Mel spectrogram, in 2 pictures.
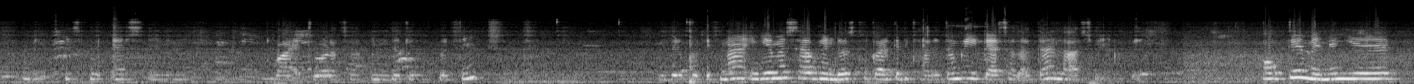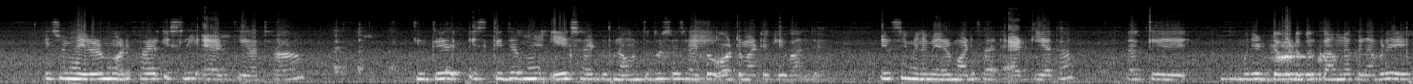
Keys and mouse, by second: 0.7 s, 8.6 ctrl+KP_2, 9.1 ctrl+KP_2, 12.9 alt+z, 14.7 KP_6, 15.0 KP_6, 15.2 KP_6, 16.6 KP_4, 20.2 KP_Add, 21.0 KP_Subtract, 21.2 KP_Subtract, 21.4 KP_Subtract, 21.6 KP_Subtract, 23.0-24.6 ctrl+KP_4, 25.2-26.1 ctrl+KP_6, 26.9-27.6 ctrl+KP_6, 28.1 KP_Add.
